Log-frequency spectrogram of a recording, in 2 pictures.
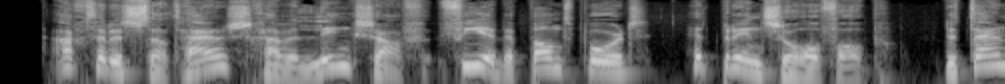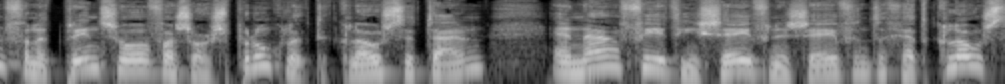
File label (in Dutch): audiotour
